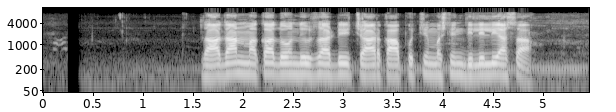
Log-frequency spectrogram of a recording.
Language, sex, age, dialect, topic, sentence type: Marathi, male, 18-24, Southern Konkan, agriculture, statement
